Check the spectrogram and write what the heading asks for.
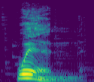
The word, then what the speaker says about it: Nguyen: Nguyen, pronounced Nguyen, is the most common last name in Vietnam.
